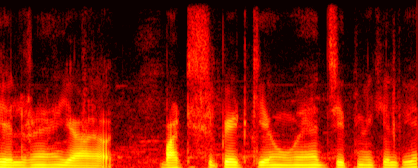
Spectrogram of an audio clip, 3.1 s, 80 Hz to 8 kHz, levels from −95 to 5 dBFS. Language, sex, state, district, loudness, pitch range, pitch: Hindi, male, Chandigarh, Chandigarh, -22 LUFS, 120-125 Hz, 125 Hz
